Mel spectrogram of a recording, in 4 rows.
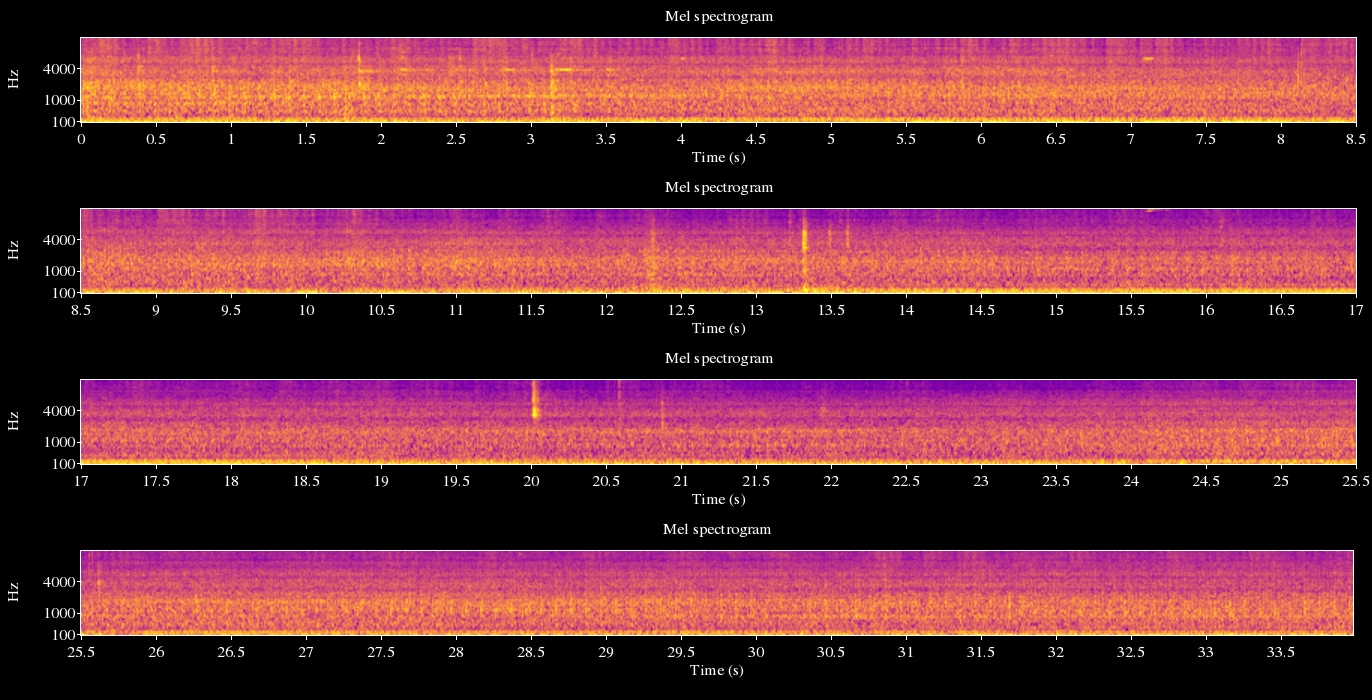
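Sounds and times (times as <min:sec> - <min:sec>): diesel engine running steadily: 0:00.0 - 0:33.9.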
